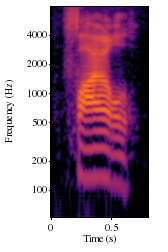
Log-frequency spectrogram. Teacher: When we pronounce dark L is more back in the mouth.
